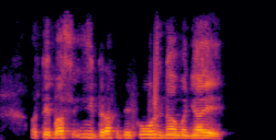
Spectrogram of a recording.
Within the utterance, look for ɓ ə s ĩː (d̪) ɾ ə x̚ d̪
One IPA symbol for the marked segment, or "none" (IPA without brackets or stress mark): d̪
